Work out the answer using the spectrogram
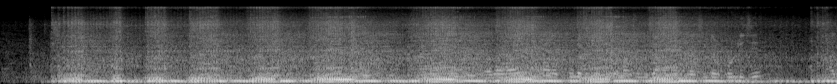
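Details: Glamour BS4 motorcycle (model before the i3s) brought in for a starting problem, kick-started after refuelling because there is no battery: it starts and picks up cleanly through throttle blips with even firing and no misfire. Healthy running.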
